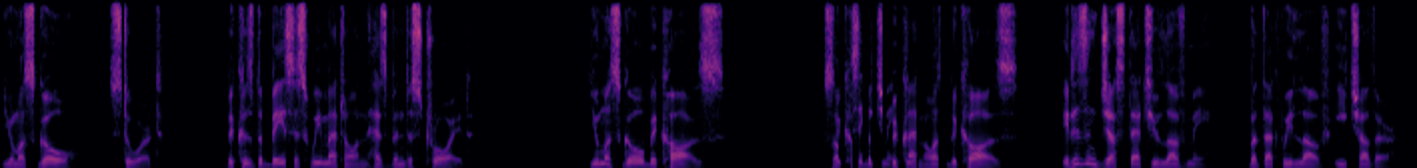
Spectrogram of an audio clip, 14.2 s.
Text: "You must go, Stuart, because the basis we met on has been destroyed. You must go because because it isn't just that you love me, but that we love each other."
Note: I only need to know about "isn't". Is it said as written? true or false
true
